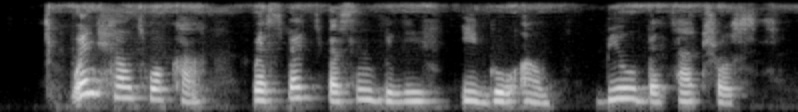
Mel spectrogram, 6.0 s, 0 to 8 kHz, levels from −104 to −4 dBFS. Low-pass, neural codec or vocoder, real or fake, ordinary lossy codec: 7.2 kHz; codec, 16 kHz in and 24 kHz out, 2.2 kbps, FireRedTTS-2 codec; fake; none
